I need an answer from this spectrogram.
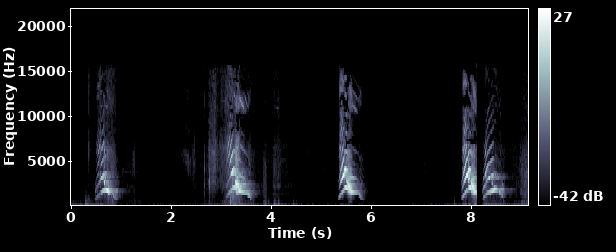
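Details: Young kitten, about one month old, during feeding, calling with four bursts of high, harmonic meows, the last a quick double call, separated by silent gaps.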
